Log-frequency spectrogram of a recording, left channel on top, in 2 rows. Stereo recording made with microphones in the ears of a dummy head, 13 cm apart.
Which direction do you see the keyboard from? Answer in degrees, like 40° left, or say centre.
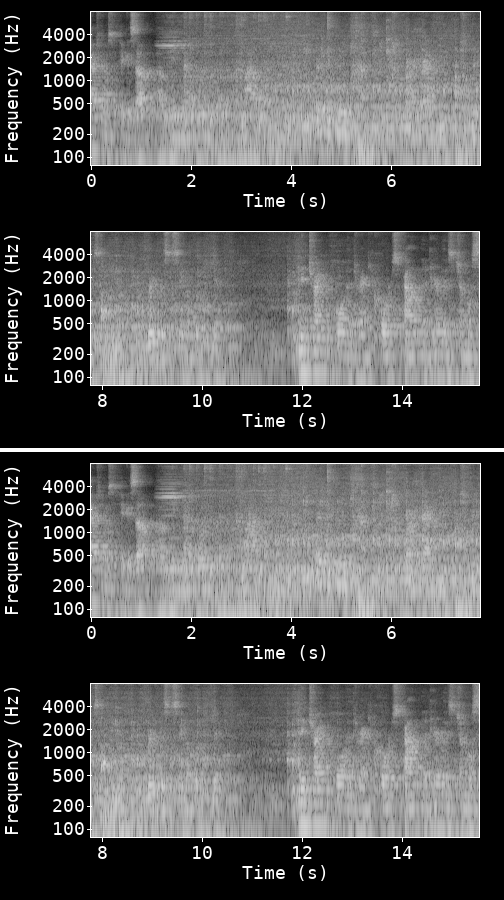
10° right.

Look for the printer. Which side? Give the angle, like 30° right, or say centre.
40° right.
